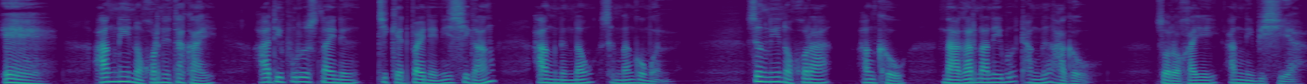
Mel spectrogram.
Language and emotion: Bodo, fearful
